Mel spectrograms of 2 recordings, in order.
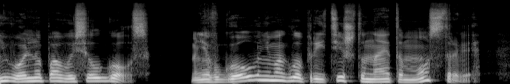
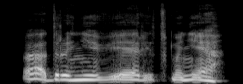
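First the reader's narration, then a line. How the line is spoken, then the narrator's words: Glum whisper. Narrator (Russian): уныло прошептал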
